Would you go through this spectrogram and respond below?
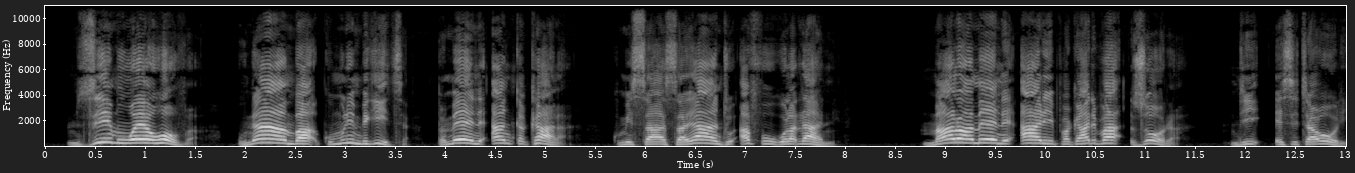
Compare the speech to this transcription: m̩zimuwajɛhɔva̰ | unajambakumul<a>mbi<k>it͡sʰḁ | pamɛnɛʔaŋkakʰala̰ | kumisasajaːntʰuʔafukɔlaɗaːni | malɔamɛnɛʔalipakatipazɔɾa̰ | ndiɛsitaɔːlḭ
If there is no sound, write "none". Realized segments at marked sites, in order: i, k

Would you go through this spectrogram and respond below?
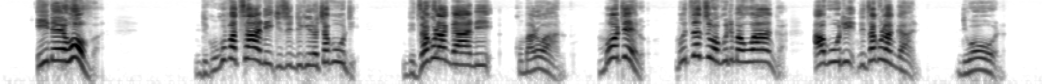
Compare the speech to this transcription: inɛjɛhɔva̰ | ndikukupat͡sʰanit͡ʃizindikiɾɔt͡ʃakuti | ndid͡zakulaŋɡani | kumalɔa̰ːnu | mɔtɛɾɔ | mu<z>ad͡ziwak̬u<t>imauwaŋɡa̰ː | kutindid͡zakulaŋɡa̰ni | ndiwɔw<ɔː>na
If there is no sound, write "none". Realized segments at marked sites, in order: d͡z, t, ɔː

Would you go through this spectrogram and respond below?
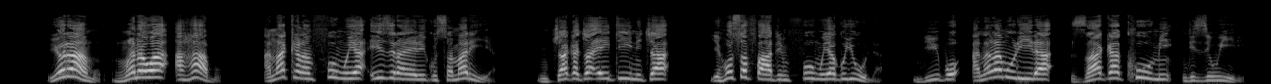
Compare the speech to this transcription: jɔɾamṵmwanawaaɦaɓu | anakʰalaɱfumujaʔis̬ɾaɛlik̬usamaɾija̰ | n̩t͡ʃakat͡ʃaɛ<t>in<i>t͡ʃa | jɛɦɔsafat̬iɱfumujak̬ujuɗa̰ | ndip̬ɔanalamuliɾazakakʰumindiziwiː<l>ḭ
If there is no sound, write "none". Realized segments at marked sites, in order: t, i, ɾ

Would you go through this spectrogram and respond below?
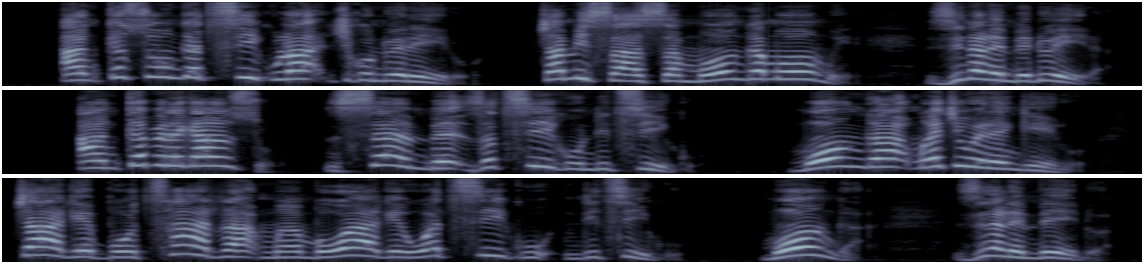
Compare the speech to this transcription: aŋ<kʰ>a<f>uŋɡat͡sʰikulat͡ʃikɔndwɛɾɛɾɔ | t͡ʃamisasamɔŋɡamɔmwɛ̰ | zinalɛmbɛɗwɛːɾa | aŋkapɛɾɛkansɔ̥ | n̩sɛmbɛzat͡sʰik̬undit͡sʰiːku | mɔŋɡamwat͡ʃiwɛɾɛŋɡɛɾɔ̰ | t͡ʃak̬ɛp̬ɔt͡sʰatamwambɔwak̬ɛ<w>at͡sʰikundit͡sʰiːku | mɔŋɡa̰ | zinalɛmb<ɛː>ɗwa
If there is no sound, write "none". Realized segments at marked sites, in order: k, s, w, ɛː

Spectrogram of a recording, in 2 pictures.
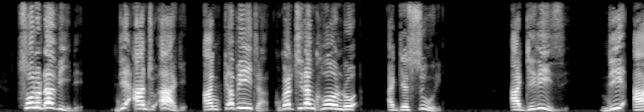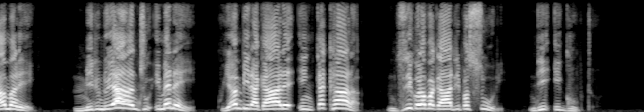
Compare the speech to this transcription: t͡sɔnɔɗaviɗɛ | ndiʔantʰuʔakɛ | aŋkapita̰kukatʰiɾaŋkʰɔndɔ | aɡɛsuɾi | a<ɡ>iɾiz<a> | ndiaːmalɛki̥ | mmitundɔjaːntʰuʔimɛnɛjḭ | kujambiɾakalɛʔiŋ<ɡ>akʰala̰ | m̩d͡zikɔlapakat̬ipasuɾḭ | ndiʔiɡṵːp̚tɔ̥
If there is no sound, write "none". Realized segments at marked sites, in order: ɡ, i, k

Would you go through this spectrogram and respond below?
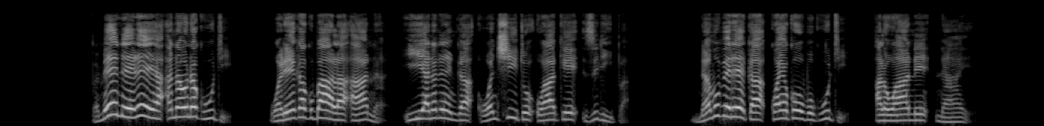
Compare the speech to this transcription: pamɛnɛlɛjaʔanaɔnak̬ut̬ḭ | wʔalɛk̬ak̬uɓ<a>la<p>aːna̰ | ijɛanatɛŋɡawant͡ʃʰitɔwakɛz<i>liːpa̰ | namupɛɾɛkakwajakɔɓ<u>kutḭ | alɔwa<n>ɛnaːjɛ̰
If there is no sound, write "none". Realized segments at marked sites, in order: a, ʔ, i, ɔ, n

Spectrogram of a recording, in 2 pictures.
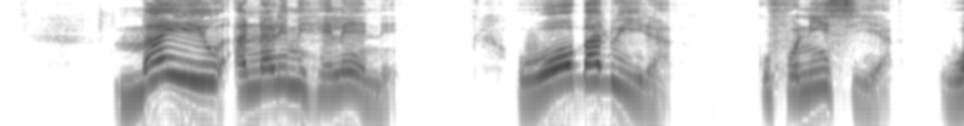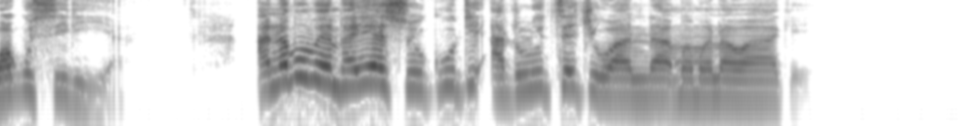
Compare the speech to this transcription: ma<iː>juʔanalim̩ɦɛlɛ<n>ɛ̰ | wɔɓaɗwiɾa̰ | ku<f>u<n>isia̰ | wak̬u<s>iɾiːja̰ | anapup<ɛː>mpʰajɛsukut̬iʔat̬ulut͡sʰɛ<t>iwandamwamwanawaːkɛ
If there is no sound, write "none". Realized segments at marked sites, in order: i, n, f, n, s, ɛ, t͡ʃ

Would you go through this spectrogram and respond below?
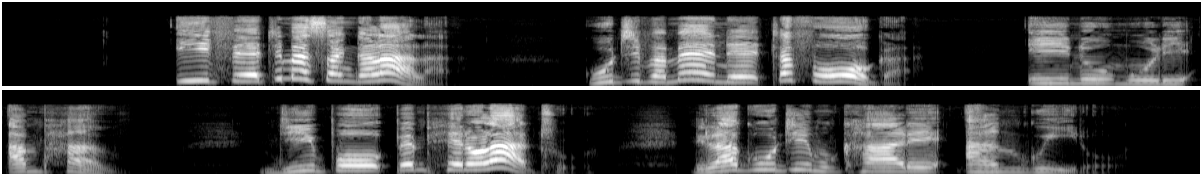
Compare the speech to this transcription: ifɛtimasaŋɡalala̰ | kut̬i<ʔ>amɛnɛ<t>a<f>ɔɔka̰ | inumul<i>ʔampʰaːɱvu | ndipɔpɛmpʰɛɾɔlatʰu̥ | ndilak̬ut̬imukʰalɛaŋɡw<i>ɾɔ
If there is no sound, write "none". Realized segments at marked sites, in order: p, t, f, i, iː

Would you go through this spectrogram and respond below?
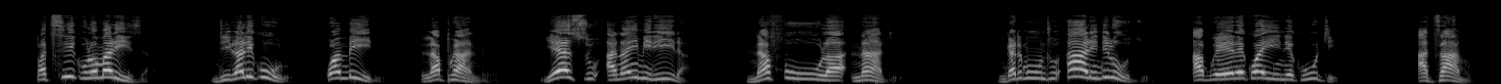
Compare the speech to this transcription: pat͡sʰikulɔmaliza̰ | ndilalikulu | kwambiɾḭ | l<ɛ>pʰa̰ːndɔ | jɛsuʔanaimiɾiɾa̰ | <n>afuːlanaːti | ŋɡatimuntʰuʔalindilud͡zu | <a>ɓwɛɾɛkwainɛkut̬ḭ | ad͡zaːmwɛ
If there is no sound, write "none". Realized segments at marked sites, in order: a, n, a

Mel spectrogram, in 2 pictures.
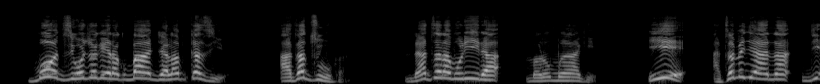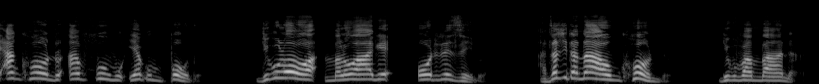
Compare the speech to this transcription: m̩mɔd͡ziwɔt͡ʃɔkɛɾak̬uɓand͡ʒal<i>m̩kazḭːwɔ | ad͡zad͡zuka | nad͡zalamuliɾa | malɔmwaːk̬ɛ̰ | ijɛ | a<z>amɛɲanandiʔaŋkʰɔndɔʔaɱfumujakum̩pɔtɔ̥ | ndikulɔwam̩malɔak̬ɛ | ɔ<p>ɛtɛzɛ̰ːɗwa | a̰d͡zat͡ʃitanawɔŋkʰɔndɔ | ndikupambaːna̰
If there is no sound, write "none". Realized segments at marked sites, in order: a, d͡z, t

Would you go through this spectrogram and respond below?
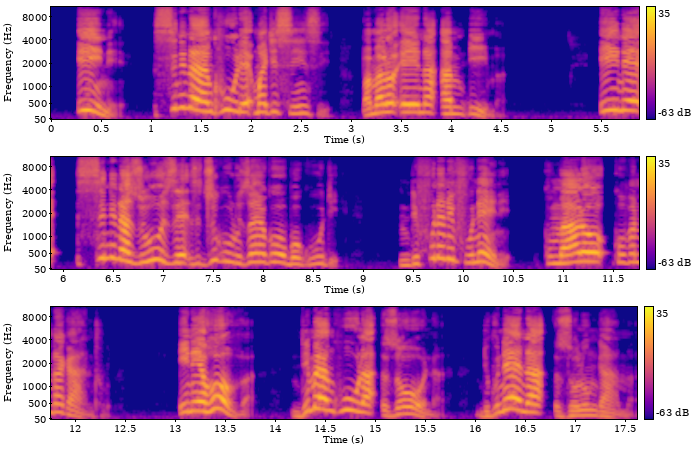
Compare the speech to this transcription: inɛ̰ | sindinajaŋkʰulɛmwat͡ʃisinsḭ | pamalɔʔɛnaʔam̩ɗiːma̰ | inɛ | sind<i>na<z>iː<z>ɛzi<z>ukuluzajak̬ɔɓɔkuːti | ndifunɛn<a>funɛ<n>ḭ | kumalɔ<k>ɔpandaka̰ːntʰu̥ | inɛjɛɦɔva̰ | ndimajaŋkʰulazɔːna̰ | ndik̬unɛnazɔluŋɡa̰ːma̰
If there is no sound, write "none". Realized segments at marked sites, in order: i, z, z, d͡z, i, n, k

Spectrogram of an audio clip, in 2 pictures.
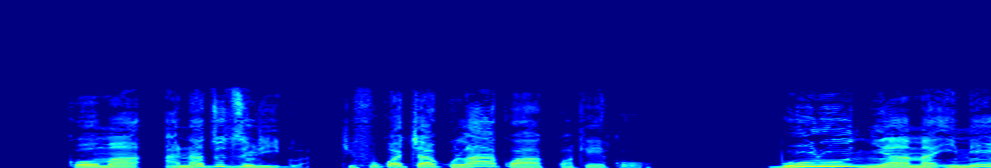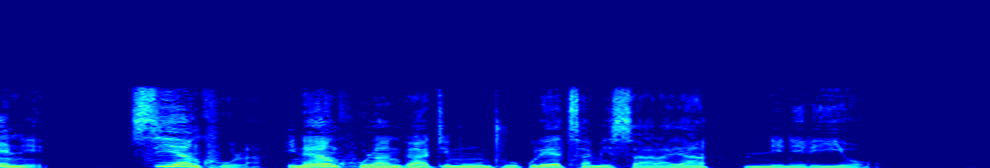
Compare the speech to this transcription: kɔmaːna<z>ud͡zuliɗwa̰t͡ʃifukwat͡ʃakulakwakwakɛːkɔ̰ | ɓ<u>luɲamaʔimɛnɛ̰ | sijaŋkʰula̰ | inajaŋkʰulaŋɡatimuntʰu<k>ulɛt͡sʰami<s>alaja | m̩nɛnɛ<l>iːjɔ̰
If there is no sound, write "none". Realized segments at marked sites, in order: d͡z, u, k, s, ɾ

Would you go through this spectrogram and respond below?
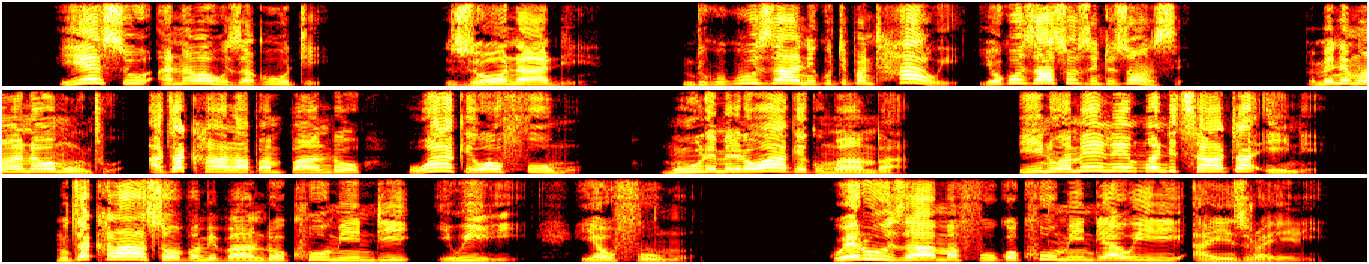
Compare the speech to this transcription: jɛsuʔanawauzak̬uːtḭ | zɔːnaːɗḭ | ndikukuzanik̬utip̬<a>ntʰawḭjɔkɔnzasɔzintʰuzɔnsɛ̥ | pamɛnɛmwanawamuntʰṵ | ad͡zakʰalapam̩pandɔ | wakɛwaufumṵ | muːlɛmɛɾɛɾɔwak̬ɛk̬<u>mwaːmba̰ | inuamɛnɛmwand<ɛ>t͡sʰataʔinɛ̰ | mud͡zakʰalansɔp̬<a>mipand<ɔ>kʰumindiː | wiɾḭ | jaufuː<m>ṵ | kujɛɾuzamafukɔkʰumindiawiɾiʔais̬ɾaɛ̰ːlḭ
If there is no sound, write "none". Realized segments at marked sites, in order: a, u, i, a, ɔ, m

